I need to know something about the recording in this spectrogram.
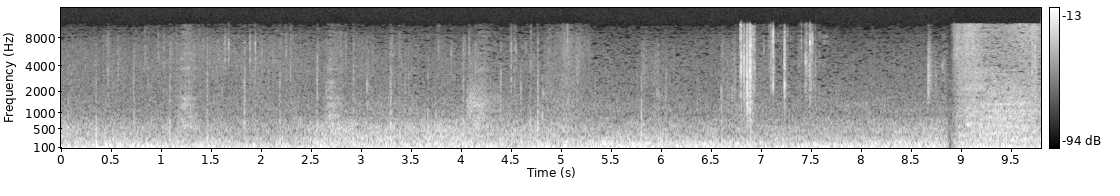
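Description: Footsteps shuffle softly on pavement outdoors.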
